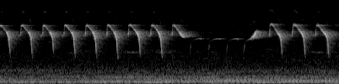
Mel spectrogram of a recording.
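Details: White-headed munia song used to coax other birds into singing: sharp high notes sweeping steeply downward about five times a second, a short pause with faint lower whistles, then the down-slurs resume.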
